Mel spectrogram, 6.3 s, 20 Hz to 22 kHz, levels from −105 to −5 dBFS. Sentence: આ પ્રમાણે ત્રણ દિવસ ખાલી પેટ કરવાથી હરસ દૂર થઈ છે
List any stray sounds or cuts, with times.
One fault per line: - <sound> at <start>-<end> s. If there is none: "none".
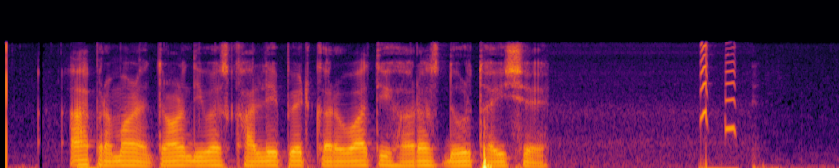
- squeak at 5.2-5.6 s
